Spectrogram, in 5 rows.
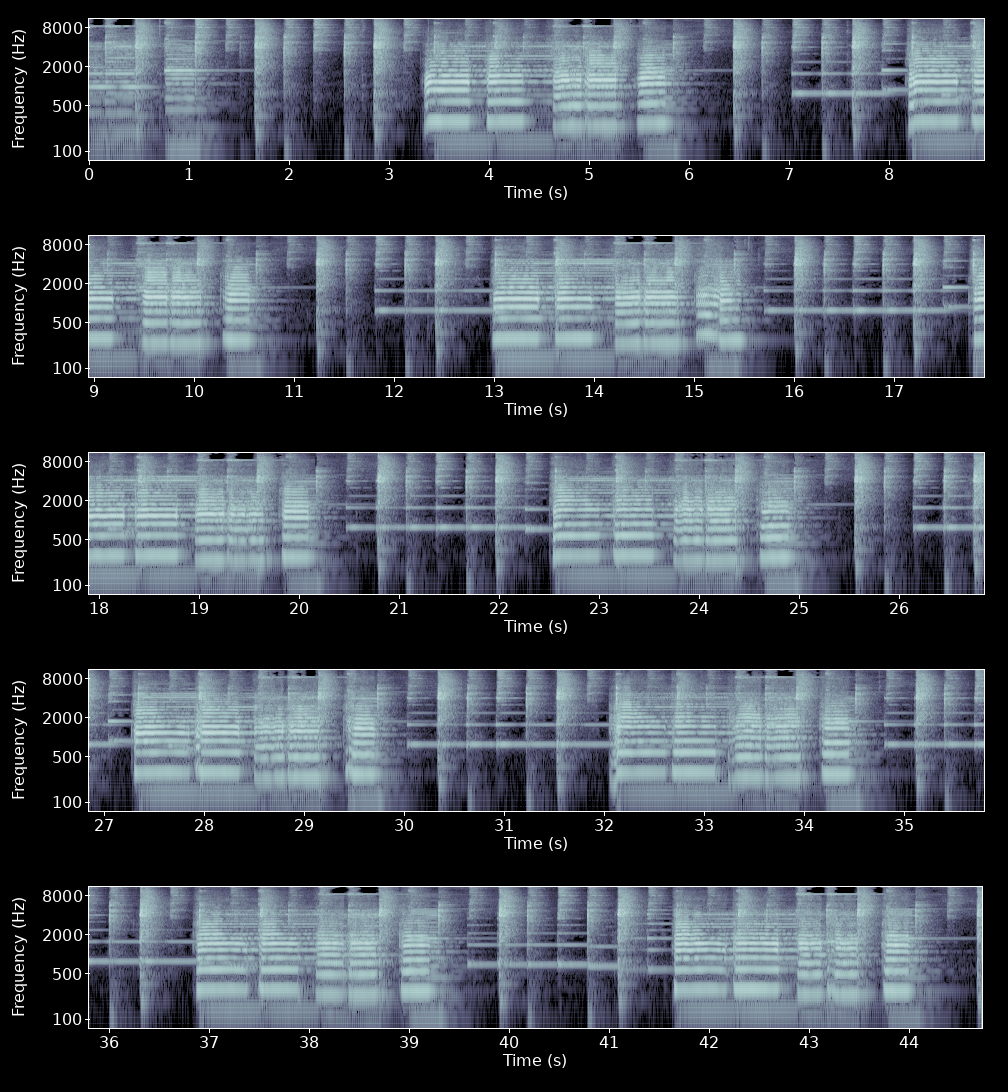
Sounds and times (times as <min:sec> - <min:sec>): Trumpet: 0:00.0 - 0:01.4, 0:03.3 - 0:06.2, 0:07.9 - 0:11.0, 0:12.7 - 0:16.8, 0:17.6 - 0:21.6, 0:22.2 - 0:25.3, 0:26.7 - 0:31.0, 0:31.7 - 0:35.0, 0:36.6 - 0:40.6, 0:41.4 - 0:44.7.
